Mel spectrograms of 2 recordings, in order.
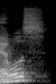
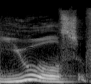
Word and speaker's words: Elwes: I said Yules for like 10 years because I just thought that's got to be how you say it. – Well, you're wrong about that, but you're right about this game.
